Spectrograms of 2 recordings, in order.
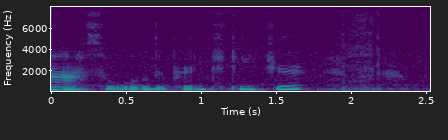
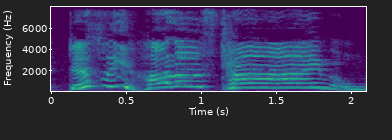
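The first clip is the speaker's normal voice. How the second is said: slow, higher, louder announcer call; grand announcement; 10 semitones higher, 7 dB louder, much slower than usual. Acted. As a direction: proclaim it like a showman. Announcing next tattoo.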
